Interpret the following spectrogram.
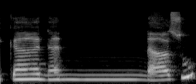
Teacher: नून पे तशदीद है, नून पे गुन्ना होगा। नून पे गुन्ना होगा, अकमल आवाज देर तक नाक में छुपेगी।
